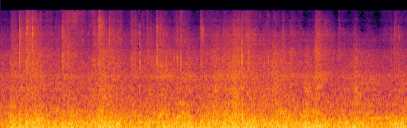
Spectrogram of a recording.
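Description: A train running through the railway station: a steady low rumble with scattered faint clicks.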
